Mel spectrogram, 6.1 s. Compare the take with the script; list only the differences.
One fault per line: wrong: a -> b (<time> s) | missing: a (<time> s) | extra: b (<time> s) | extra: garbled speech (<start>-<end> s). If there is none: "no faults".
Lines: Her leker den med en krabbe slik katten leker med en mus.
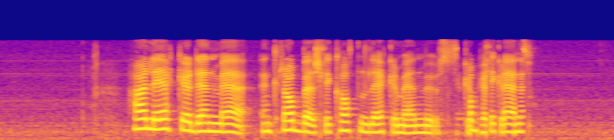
extra: garbled speech (4.6-5.2 s)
